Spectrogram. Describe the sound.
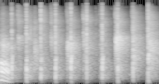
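Steady rhythmic applause: about a dozen sharp claps in an even, quick beat as the show's audience claps in time in support, with a brief snatch of voice at the very start.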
